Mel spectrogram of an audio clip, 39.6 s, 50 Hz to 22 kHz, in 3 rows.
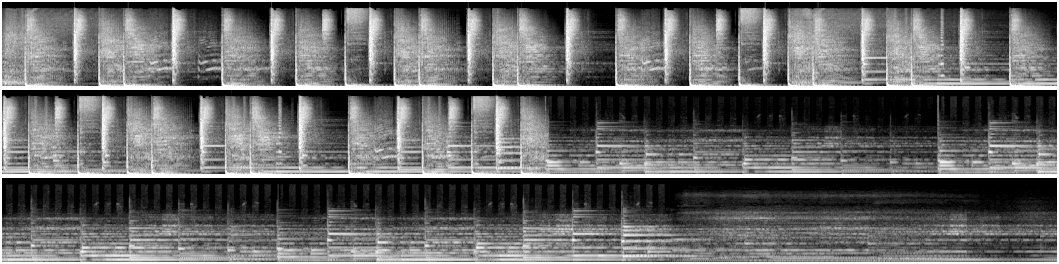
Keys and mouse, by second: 4.0 click, 9.4-9.9 shift+drag, 10.6-11.0 shift+drag, 11.6 shift+drag, 12.3-12.8 middle drag, 14.2 shift+click, 14.9-15.4 shift+drag, 15.9 click, 17.5 h, 20.0-22.1 drag, 25.5 alt+h, 35.0 click, 36.5 click, 38.9-39.5 drag.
